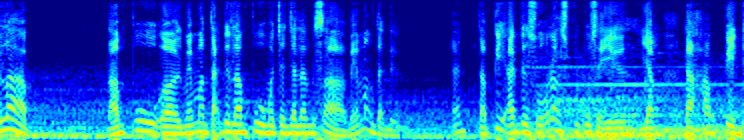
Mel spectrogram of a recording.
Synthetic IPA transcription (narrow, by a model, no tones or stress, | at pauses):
əlap̚lampuəmemãŋt̪aʔdəlampumat͡ʃamd͡ʒalanbəsarmemãŋt̪aʔdə | kant̪apiadasəoɾaŋsə̥pukusajəjaŋdahːampɪ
